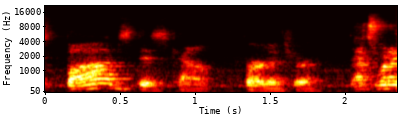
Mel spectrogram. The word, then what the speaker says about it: Bob's Discount Furniture: just furniture up its Bob's discount furniture that's what I said Bob just got furniture you're putting the emphasis on the wrong syllable it's Bob's discount furniture as in get Bob's discount on furniture oh so by that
